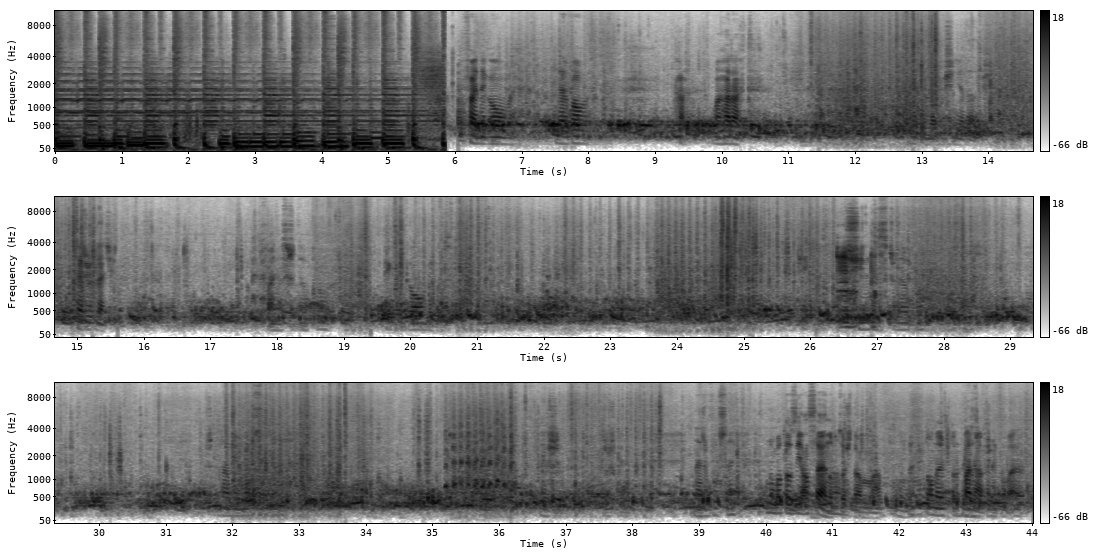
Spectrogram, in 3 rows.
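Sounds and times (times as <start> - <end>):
pigeons cooing: 4.4 - 44.0.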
